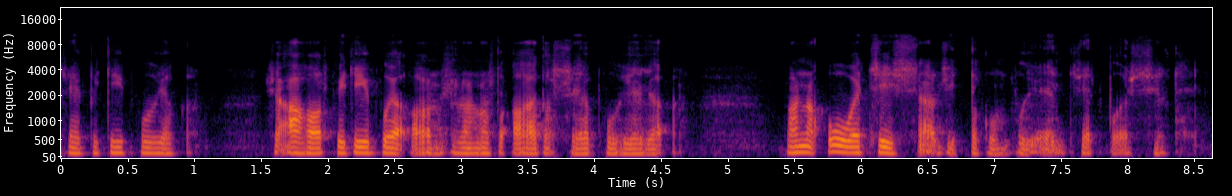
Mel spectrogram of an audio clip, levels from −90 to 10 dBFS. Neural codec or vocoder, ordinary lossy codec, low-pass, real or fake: vocoder, 22.05 kHz, 80 mel bands, HiFi-GAN; none; none; fake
